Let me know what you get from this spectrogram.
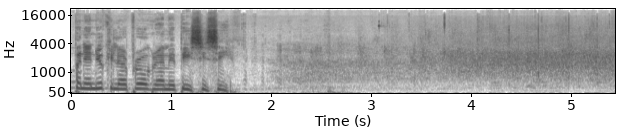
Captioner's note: crowd laughs; applaluse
